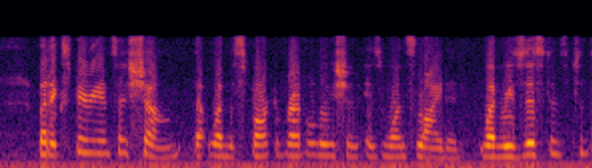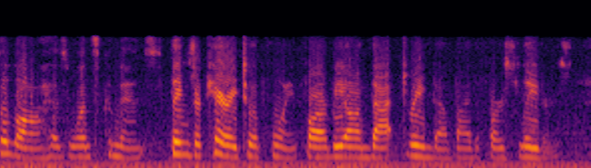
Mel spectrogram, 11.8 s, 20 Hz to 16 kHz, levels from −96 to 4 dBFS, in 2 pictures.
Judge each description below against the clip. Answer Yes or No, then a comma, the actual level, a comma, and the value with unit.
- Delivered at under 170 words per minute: No, average, 185 wpm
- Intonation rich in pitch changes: No, average, 3.1 semitones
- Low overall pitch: No, high, 200 Hz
